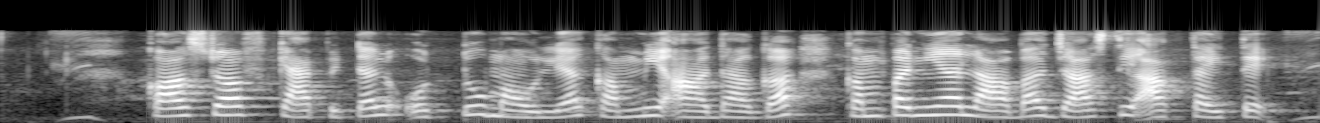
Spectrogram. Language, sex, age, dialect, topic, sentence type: Kannada, female, 18-24, Central, banking, statement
